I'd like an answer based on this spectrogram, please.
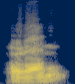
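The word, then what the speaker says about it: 人: It's not like ren, but it also has a bit of J sound in it.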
